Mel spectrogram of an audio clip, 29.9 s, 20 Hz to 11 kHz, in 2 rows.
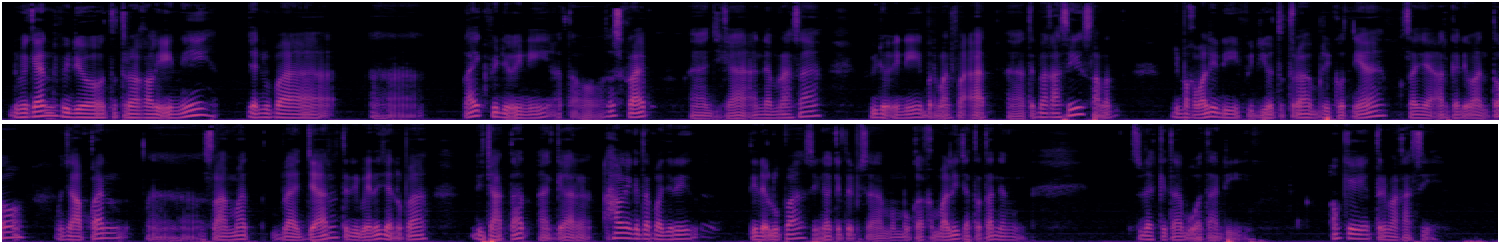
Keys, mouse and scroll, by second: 1.2 shift+middle click, 15.4-17.5 middle drag, 22.6-25.6 middle drag.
